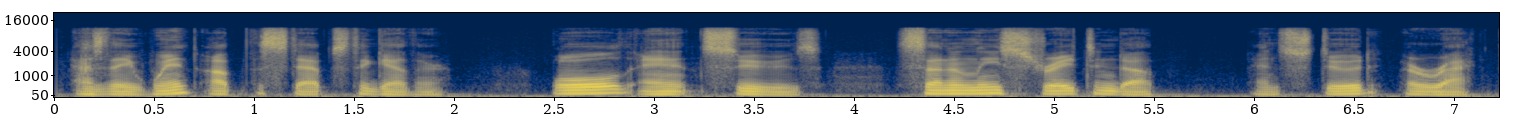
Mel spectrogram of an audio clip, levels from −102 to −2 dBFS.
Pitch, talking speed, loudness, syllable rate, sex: 90 Hz, 135 wpm, -19 LUFS, 4.1 syllables/s, male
